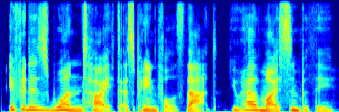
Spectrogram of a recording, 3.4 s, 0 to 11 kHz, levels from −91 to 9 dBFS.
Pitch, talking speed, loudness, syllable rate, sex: 220 Hz, 230 wpm, -18 LUFS, 6.0 syllables/s, female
